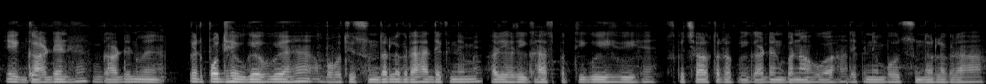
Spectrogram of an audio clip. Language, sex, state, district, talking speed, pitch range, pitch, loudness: Hindi, male, Bihar, Saran, 230 wpm, 110-120 Hz, 115 Hz, -28 LUFS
